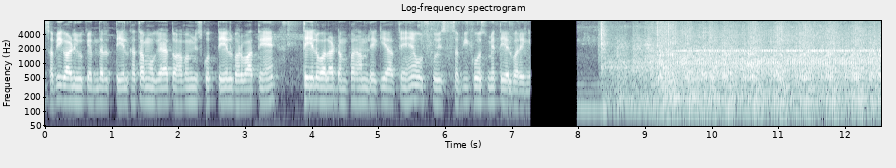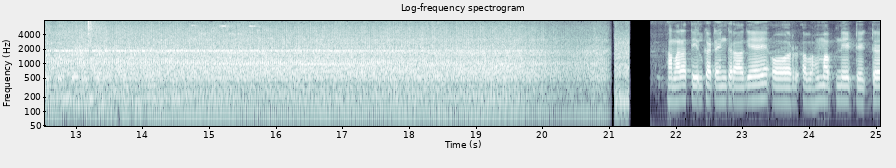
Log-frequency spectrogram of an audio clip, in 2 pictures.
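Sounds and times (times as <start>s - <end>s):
truck engine idling: 8.6s - 21.1s.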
